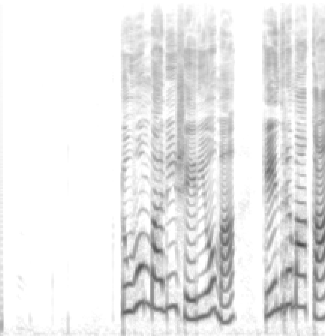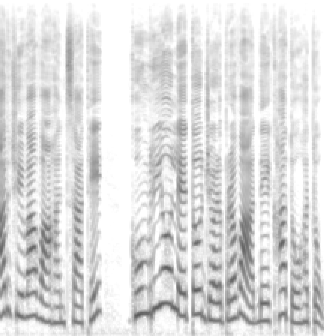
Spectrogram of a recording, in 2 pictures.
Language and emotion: Gujarati, neutral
